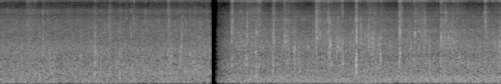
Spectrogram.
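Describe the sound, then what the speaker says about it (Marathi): Steady, dense rain hissing across all frequencies, with scattered louder drops and a brief dropout partway through; no voices. "आज सकाळपासून खूप पाऊस आहे"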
